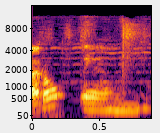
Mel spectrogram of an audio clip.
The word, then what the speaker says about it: Haro: Aro es con H al principio en el apellido.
